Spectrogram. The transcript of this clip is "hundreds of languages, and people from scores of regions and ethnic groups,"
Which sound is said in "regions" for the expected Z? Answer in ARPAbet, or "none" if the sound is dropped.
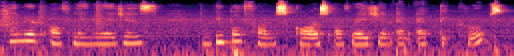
none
